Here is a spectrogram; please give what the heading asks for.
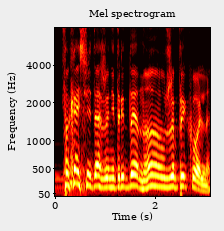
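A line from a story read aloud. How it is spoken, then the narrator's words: Through laughter. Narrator (Russian): Сквозь смех проговорил Сергей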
